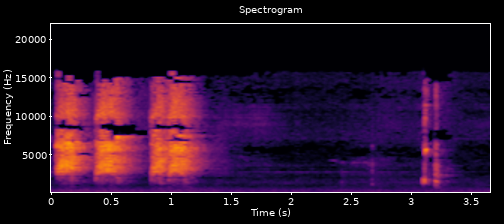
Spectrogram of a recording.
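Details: Black francolin, also called black partridge or kala teeter, near Nawabshah, Pakistan, giving high-pitched calls: three loud harsh grating bursts in the first second and a half, then quiet, with two short faint notes near the end.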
